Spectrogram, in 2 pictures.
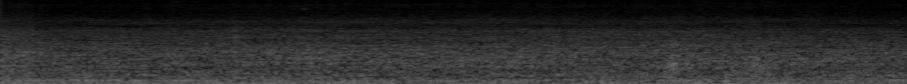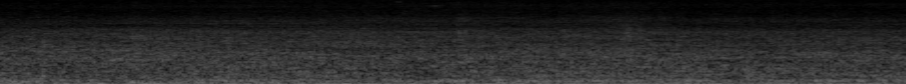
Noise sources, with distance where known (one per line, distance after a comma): background noise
